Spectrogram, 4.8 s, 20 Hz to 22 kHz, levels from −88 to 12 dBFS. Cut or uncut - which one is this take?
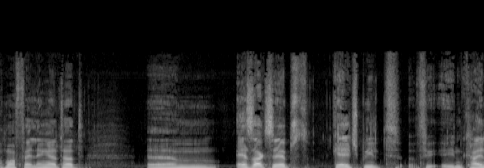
cut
